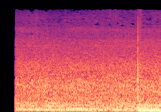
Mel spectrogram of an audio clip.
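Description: Outdoor city ambience: a steady low rumble of road traffic that cuts in suddenly from silence just after the start.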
